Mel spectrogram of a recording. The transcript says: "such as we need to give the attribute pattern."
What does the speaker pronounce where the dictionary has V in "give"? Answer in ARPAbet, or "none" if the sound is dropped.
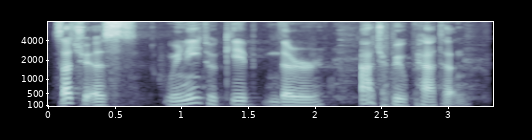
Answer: P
